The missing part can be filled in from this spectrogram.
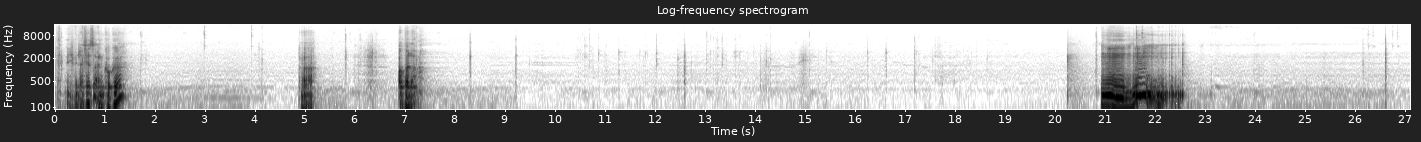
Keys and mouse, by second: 0.5 Tab, 0.5-1.7 middle drag, 2.9 click, 4.1-5.9 middle drag, 6.3 ctrl+z, 7.2-10.5 middle drag, 10.9 ctrl+z, 11.2 ctrl+z, 11.7 ctrl+z, 12.0 middle click, 13.6 ctrl+z, 14.3 middle click, 15.4 ctrl+z, 16.2 ctrl+z, 16.6 ctrl+z, 18.6-20.8 middle drag, 21.6 click, 22.0-24.0 middle drag, 26.7 shift+click.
